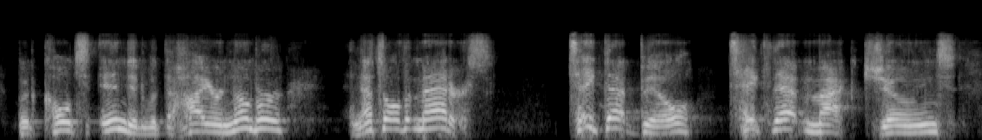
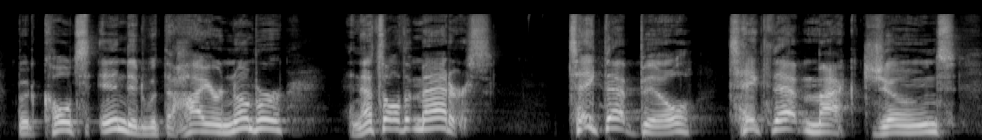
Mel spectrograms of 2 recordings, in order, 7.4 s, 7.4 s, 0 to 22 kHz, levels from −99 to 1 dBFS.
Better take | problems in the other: second | garbled, watery; badly; nothing above 7.5 kHz

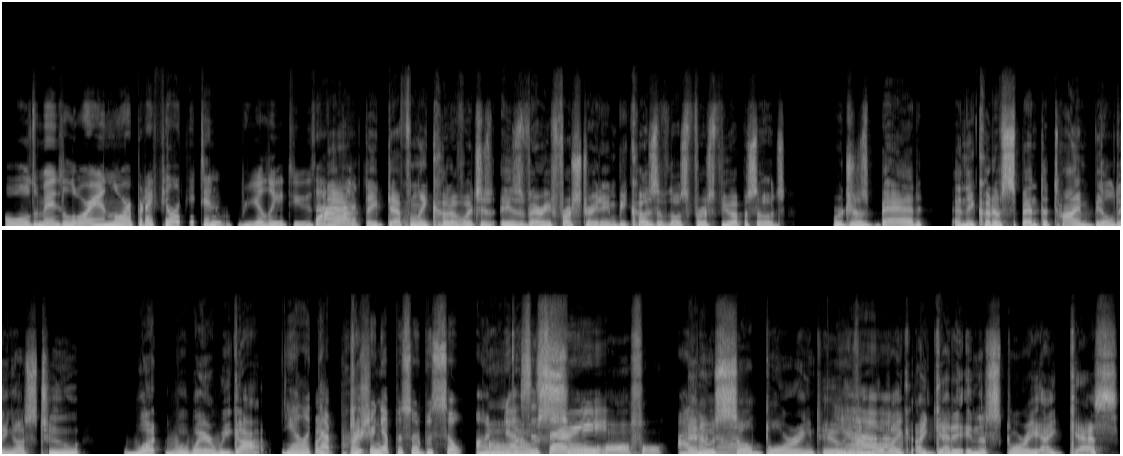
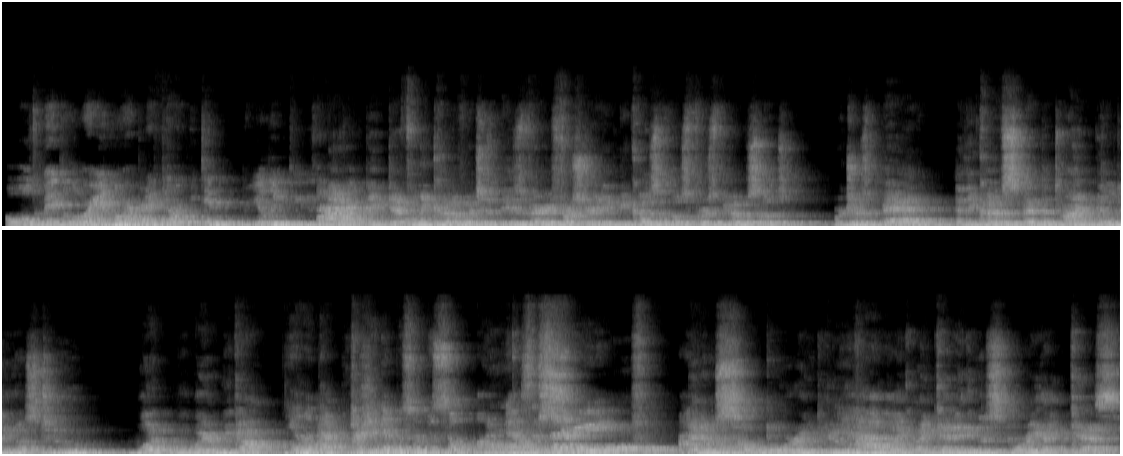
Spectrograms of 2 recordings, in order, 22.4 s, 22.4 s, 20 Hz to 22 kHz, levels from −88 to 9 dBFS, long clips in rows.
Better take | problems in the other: first | room echo; noticeable; dies away in 1.4 s // off-mic speech; far

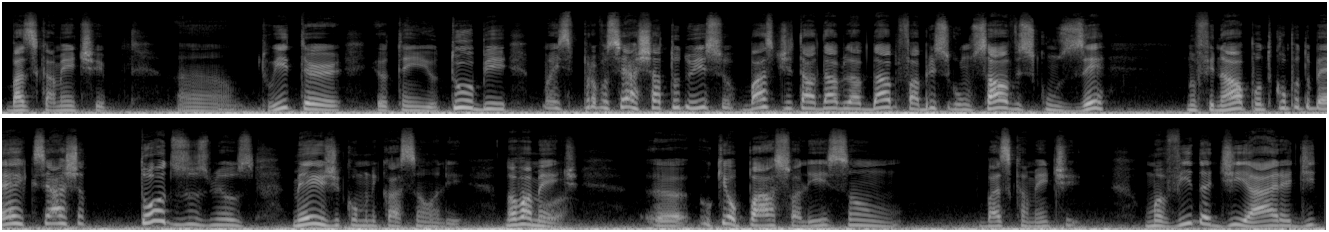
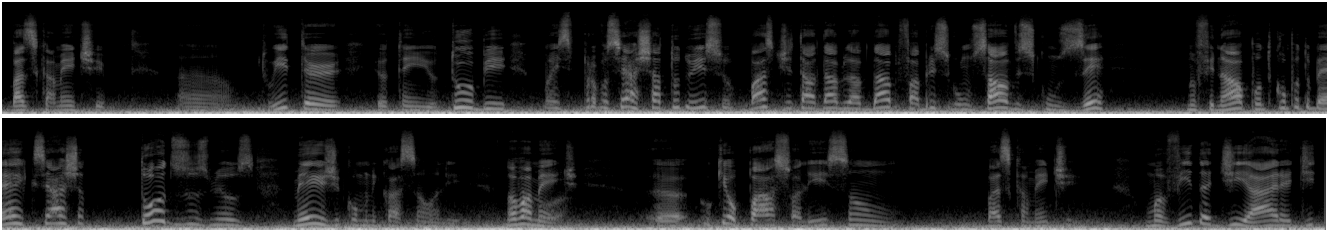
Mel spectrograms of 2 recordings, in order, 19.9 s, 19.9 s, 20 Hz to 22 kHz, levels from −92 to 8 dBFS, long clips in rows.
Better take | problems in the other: first | low rumble; loud; throughout; 8 dB below the speech; faint in the first

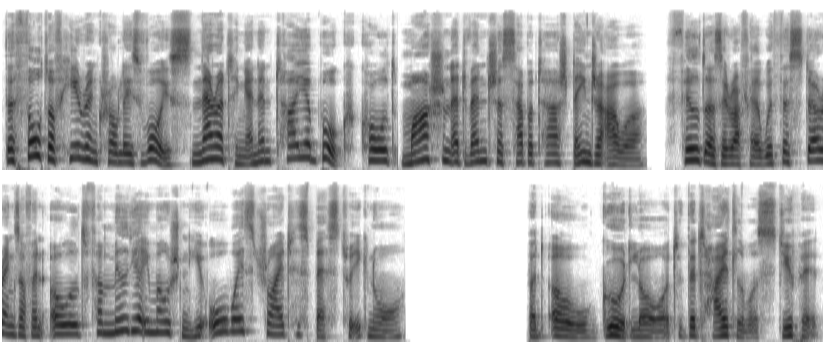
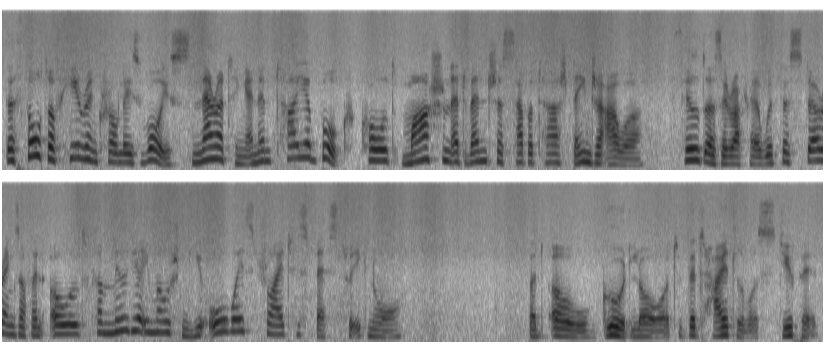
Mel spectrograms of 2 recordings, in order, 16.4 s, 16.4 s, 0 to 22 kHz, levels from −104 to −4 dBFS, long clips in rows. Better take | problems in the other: first | hiss; loud; throughout; 6 dB below the speech

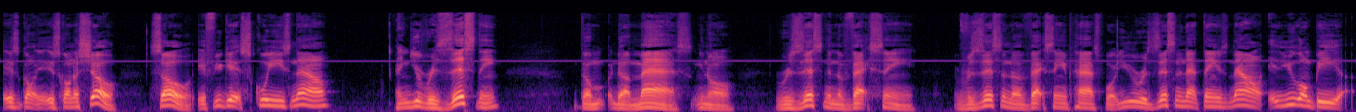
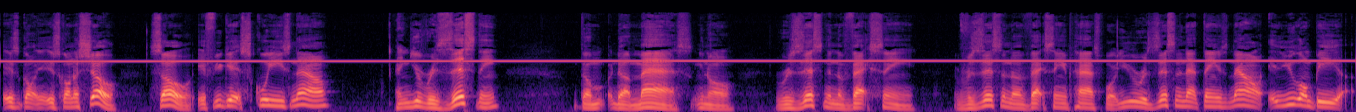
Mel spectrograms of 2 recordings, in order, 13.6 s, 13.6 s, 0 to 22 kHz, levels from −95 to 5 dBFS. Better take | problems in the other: first | high-pitched whine; loud; throughout; 2.5 kHz, 8 dB below the speech; faint in the first

